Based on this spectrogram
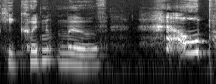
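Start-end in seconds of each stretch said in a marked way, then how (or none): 1.6-2.1 croaked. A narrator's reading. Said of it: "he croaked".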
